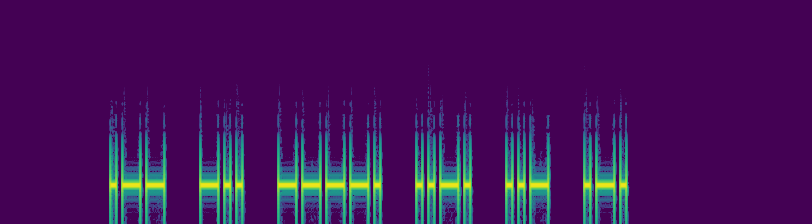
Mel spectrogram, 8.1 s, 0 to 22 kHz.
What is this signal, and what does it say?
Morse code, heard as a keyed tone, about 20 wpm, spaced as for 15 wpm, 700 Hz. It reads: WD9FUR
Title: 173 Lesson 28g - Number 9 - Call Signs 20wpm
